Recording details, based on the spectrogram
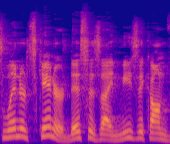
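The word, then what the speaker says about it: Lynyrd Skynyrd: BBC Sessions 33.99 I've got two of those pronounced Leonard Skinner this is a music on vinyl version 38.99 pronounced Leonard Skynyrd Herbie Hancock Headhunters 38.99 the who who's next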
